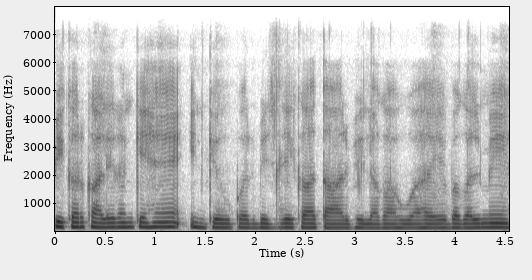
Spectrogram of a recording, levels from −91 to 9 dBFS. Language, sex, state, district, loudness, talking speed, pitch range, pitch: Hindi, female, Uttar Pradesh, Jyotiba Phule Nagar, -18 LUFS, 210 wpm, 135-155 Hz, 145 Hz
